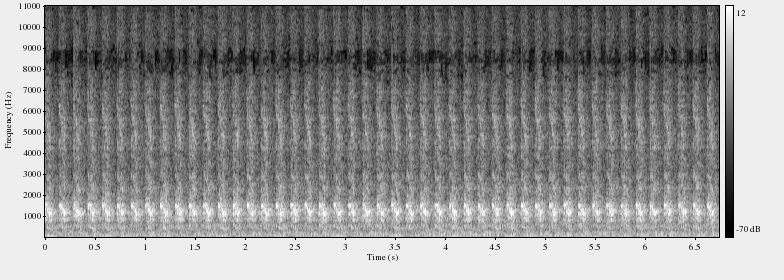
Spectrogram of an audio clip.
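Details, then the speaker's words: Cummins 4BT diesel in a Power Wagon, first start since 2015, temporary battery and fuel supply, new filters, no coolant: even cranking about 3.5 beats a second with no catch yet; balanced compression. Normal cranking. "got a battery set up temporarily here so we'll fire it up crank it over see if it'll make oil pressure"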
